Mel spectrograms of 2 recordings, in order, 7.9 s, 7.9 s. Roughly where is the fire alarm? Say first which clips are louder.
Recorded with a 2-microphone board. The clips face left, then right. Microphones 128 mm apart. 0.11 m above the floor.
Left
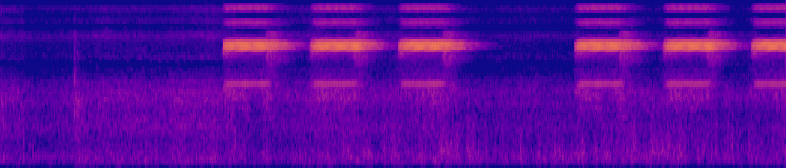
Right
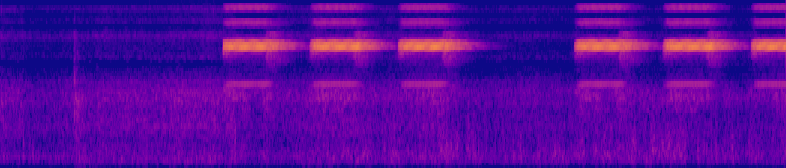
Right 3 dB; right.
